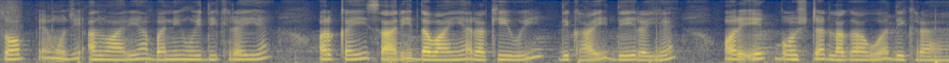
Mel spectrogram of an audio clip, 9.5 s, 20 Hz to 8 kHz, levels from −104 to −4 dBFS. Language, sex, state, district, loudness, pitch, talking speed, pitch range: Hindi, female, Madhya Pradesh, Katni, -21 LUFS, 205 Hz, 170 wpm, 190-230 Hz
